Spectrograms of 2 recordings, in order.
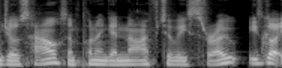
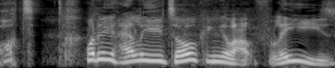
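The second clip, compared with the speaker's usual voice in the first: put-on exasperated outburst, higher pitch; 9 semitones higher than usual. Retelling a film scene as Jack, confused: mock emotional outburst. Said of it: "Sorry, I got emotional there".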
